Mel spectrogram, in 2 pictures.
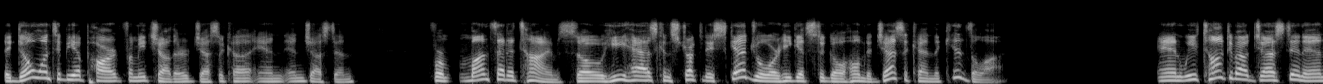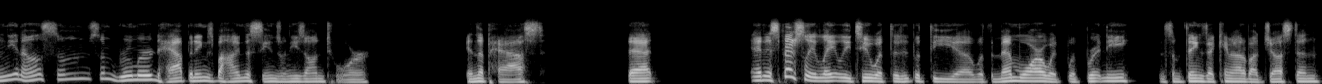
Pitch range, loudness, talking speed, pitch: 130-190 Hz, -19 LUFS, 190 wpm, 150 Hz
